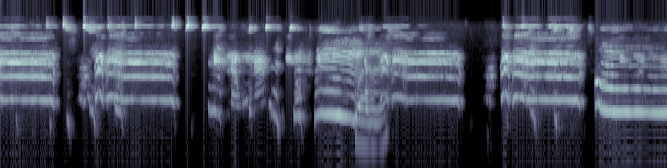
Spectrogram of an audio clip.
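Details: Chuchu the Cocker Spaniel howls in a run of sustained tonal notes, some held level and one wavering and dipping in pitch, with short breaks between them and a final long, lower, steady note.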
